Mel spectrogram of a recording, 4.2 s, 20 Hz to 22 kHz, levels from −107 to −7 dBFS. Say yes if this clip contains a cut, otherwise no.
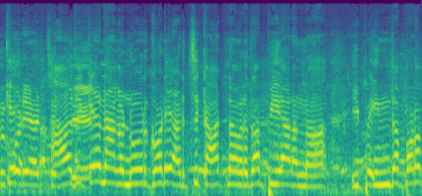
no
